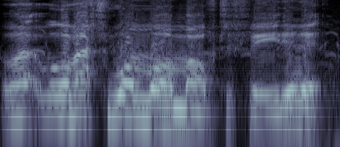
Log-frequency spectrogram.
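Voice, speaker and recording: A man plays a blunt castaway in a comedy audio play, exasperated and sardonic. His sharp voice swings widely in pitch. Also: animated, normal speed. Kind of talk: comedy audio drama acting.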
